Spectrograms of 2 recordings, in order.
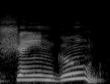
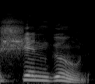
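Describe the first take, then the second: First: The first syllable sounds like 'shane'. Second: The first syllable sounds like 'shin'. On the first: This is how the announcer keeps saying it. The speaker calls it wrong. "There is no A in the name" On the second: This is the player's actual name. The speaker calls it right. "His name is Shingun"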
